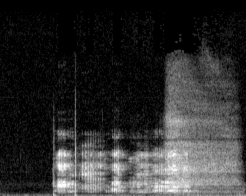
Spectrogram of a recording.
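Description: A pig or boar grunts and squeals in a quick, rough series of loud snorts that run together into a continuous noisy squeal toward the end, with no voices present.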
